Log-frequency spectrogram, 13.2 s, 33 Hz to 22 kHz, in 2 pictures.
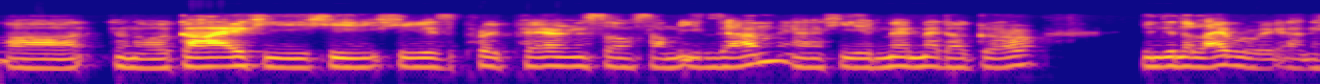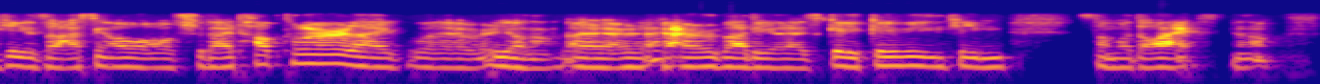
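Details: Man from China who stutters and was taken around age 10–11 to a commercial stuttering-fix course, presenting at a stuttering conference; stuttering.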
